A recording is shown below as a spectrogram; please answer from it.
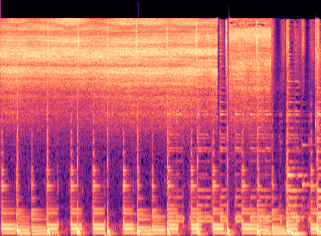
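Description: Background music with a steady beat, over the steady hiss of an airbrush spraying paint; the hiss cuts out near the end.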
